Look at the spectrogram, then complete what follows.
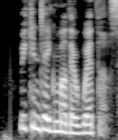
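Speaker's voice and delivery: plain reading voice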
